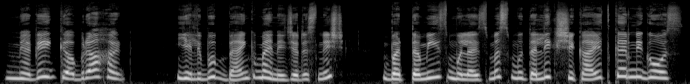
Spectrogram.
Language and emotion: Kashmiri, fearful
